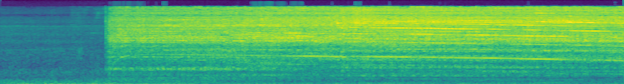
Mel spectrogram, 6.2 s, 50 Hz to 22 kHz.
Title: F800GS 2016 COM BARULHO ESTRANHO E NÃO DÁ PARTIDA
